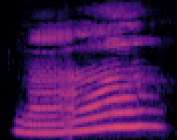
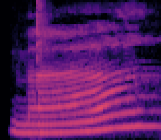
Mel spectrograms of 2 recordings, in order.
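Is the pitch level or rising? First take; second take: rising; rising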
